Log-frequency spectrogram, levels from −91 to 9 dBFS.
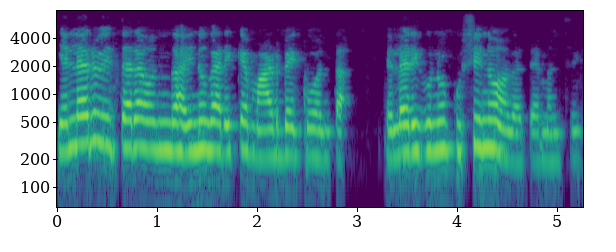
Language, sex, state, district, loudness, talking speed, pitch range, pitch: Kannada, female, Karnataka, Shimoga, -15 LUFS, 115 wpm, 205-255 Hz, 240 Hz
